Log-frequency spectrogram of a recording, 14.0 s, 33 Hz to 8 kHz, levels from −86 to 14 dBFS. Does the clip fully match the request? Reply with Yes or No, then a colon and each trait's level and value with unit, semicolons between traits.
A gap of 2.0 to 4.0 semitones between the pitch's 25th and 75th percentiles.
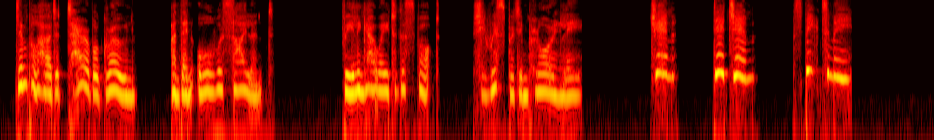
No: average, 5.3 semitones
